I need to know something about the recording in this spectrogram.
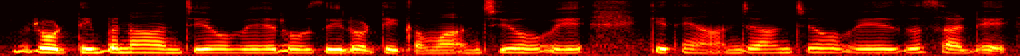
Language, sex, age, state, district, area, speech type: Punjabi, female, 30-45, Punjab, Amritsar, urban, spontaneous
